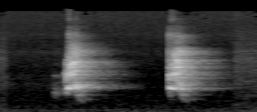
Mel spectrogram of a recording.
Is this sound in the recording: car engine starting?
no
